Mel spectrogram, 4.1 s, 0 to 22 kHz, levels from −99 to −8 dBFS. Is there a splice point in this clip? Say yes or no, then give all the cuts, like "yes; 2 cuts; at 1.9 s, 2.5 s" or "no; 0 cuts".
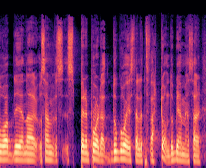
yes; 1 cut; at 2.2 s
